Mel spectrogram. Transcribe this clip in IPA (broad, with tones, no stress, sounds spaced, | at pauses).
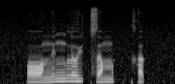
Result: ɔː˨ n̪ ɪ˥ ŋ l ɵ˥ ɥ t͡s ɐ˧ m | kʰ ɐ˨˥ k̚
